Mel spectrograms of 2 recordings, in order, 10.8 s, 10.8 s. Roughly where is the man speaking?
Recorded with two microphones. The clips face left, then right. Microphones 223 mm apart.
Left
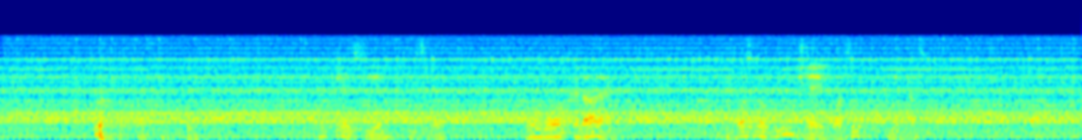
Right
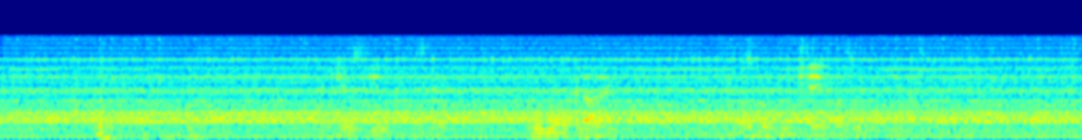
Left.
